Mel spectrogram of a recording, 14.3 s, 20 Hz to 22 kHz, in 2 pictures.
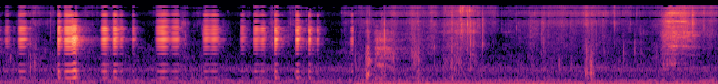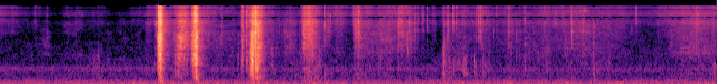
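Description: TX 850 metal detector sounding a rapidly pulsing signal tone over a buried target for about three seconds. Then a spade digs into the soil, with a few sharp strikes and scrapes about nine seconds in.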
